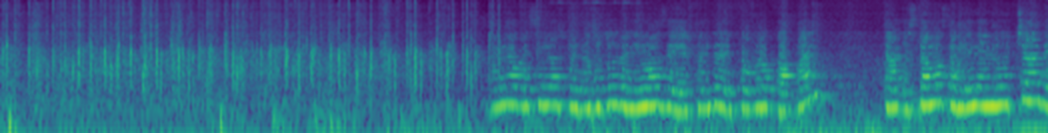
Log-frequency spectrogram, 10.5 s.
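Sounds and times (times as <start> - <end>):
crowd applause: 0.0 - 5.0
speech: 4.9 - 10.4.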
